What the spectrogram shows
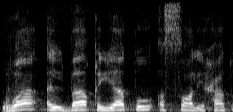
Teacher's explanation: والباقیات الصالحات، واو پر زبر، اس سے الباقیات کی لام ساکن کے ساتھ ملائیں گے، باقیات میں تا پر پیش ہے، اس سے صاد کے ساتھ ملائیں گے، درمیان میں سے الف یعنی حمزہ کو حذف کیا جائے گا۔ صاد بھی حرف شمسیہ، یہاں پر لام کی آواز نہیں بلکہ صاد کی آواز ادا کی جائے گی۔ با یا صاد ح، ان سب پر کھڑا زبر ہے، کھڑا زبر کے ساتھ بھی اور الف مدہ کے ساتھ بھی پڑھ سکتے ہیں۔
